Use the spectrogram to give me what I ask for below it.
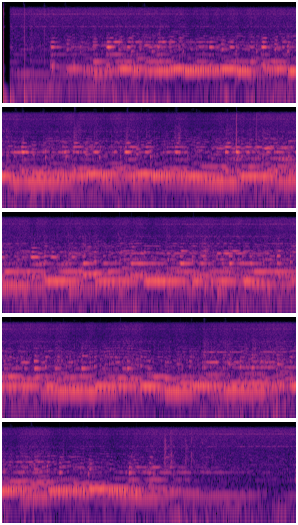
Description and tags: A Piano rif played by me and edited by me. Played in C#m, it is a basic melody with no technical styles.
alteration, ambience, piano, cm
